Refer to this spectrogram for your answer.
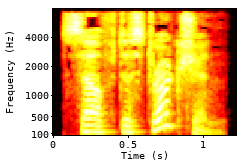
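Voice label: "self-destruction", British English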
